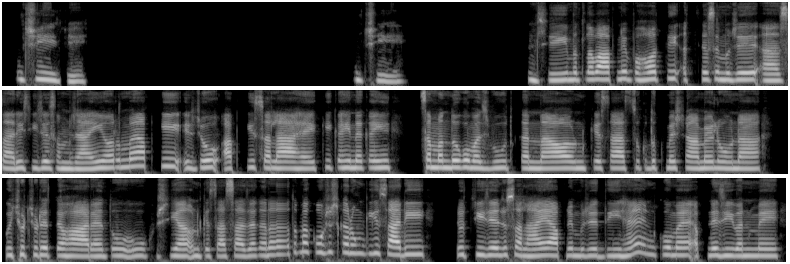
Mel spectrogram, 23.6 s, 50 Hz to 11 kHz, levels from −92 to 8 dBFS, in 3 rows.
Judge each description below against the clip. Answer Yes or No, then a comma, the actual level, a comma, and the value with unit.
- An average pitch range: No, narrow, 2.2 semitones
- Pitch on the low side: No, high, 230 Hz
